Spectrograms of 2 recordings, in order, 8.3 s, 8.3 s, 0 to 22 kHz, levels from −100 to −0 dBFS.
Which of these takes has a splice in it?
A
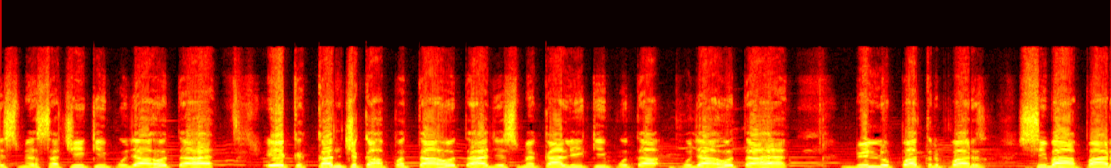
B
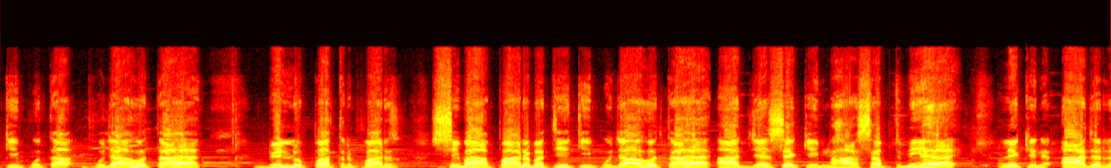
B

